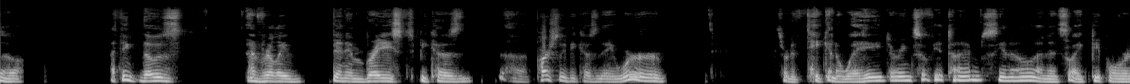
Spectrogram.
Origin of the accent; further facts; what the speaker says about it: United States; oh, where are you from, oh, I'm from U.S.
